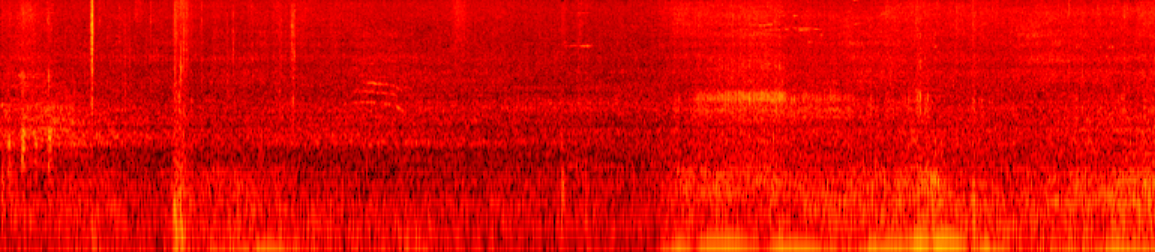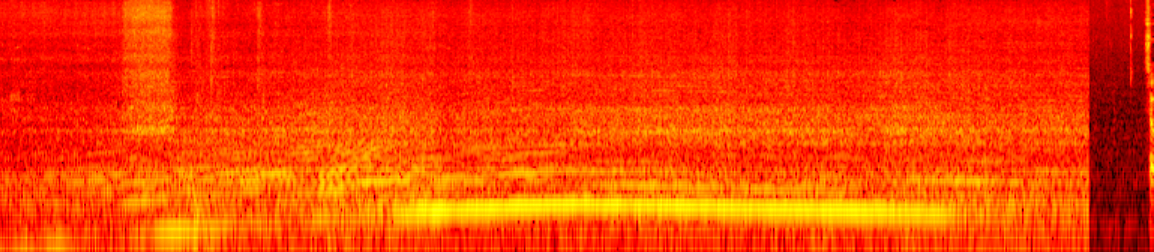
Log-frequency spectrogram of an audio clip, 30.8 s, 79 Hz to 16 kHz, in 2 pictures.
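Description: Suzuki SX4's four-cylinder engine heard from inside the cabin: running low and easy at first, then at wide-open throttle in second gear, its note rising steadily about halfway through and held high near redline for several seconds before easing near the end. A sharp click sounds a couple of seconds in.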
